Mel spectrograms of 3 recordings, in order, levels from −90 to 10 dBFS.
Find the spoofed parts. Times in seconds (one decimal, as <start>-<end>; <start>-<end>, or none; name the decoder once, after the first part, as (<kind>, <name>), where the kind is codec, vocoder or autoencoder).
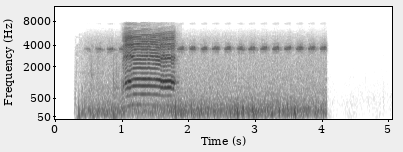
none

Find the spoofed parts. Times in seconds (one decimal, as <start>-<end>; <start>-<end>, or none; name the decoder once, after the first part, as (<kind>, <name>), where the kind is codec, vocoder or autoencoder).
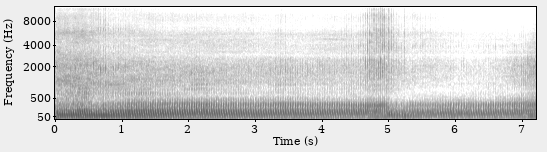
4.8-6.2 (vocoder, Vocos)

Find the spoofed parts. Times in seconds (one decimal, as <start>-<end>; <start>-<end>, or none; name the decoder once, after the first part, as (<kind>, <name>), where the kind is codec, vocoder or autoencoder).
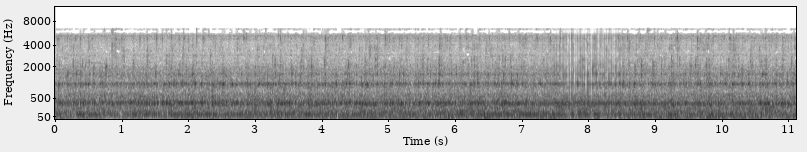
7.5-8.5 (vocoder, BigVGAN v2)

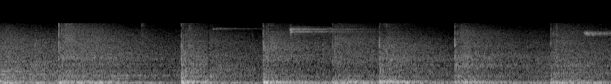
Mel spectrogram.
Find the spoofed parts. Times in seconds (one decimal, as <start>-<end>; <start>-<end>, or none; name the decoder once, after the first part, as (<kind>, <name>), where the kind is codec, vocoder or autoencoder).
none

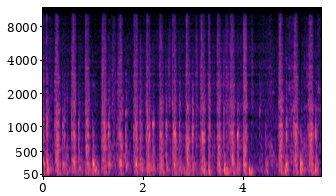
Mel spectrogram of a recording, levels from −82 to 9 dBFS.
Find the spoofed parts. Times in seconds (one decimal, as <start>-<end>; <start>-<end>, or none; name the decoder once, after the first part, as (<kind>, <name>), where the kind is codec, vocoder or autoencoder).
0.4-1.3 (codec, SNAC); 1.8-4.5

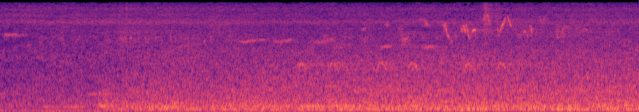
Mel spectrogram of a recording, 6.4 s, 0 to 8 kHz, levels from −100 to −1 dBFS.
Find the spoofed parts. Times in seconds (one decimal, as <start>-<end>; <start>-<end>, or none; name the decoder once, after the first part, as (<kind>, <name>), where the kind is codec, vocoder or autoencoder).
0.0-0.6 (autoencoder, DAC-VAE); 2.7-4.6; 5.5-6.4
